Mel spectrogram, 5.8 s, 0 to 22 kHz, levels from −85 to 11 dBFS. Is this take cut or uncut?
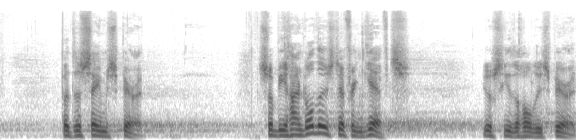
uncut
